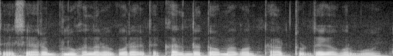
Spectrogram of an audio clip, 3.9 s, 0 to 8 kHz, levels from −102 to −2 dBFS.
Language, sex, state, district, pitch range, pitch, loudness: Chakma, male, Tripura, Unakoti, 90-95 Hz, 95 Hz, -18 LUFS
